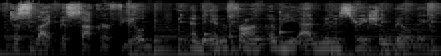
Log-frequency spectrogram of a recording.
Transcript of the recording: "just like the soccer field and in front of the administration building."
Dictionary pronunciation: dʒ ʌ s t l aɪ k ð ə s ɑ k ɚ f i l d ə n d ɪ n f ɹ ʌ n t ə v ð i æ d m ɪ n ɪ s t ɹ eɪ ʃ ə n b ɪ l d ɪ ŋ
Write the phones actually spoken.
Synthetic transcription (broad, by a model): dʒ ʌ s t l aɪ k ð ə s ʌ k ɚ f i l d ə n d ɪ n f ɹ ʌ n t ə v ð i æ d m ɪ n ɪ s t ɹ eɪ ʃ ə n b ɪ l d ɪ ŋ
